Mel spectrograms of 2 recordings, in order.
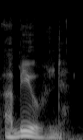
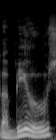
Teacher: động từ abuse phát với âm Z, danh từ abuse phát với âm S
